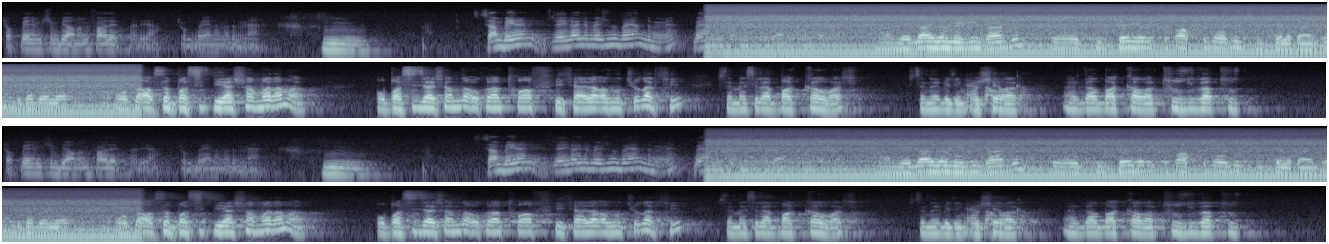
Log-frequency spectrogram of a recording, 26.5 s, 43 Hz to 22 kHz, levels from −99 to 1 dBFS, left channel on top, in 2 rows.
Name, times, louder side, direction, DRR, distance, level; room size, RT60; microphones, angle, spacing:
voice 1, 0.0-2.6 2.8-3.0 4.8-8.6 14.0-14.2 22.9-23.5 24.0-24.1, left 3 dB, 85° left, 11 dB, 1.7 m, -40 dB
voice 2, 3.2-3.7 8.7-14.0 14.4-16.3 17.0-20.1 20.5-21.8 22.4-23.4 23.9-25.6, left 3 dB, 60° left, 11 dB, 0.9 m, -27 dB
sound 1, 7.0-14.7, left 2 dB, 35° left, 1.2 m, -30 dB
29.5 x 18.0 x 9.6 m, 0.86 s
head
